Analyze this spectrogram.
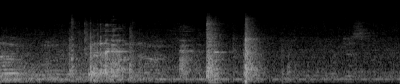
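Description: A freezer door thumps shut.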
